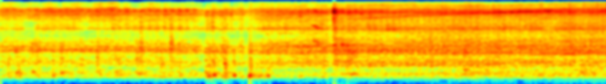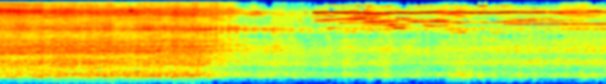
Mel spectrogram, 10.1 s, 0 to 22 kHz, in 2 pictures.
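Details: Garbage truck diesel (1JF) roars loudly and harshly, then eases off, with a brief high squeal of air brakes; exhaust leak suspected, not confirmed.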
